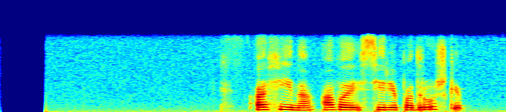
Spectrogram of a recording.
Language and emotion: Russian, neutral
